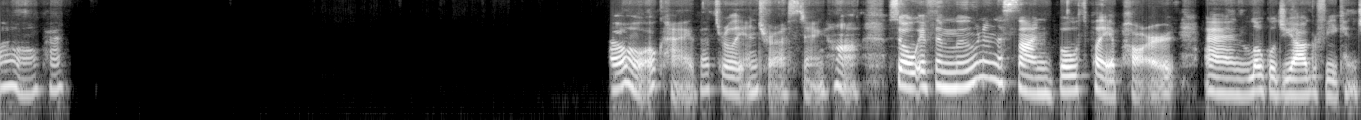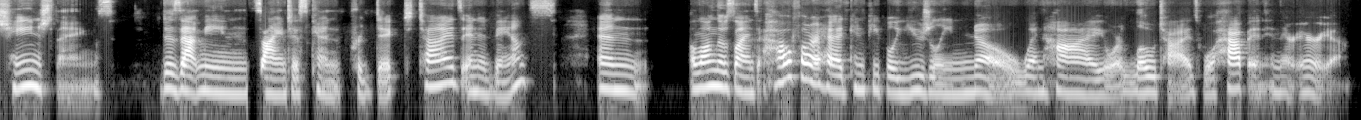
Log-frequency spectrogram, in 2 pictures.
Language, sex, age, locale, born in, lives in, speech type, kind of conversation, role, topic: English, female, 40-44, en-US, United States, United States, read, expert-assistant, asker, What causes tides in the ocean?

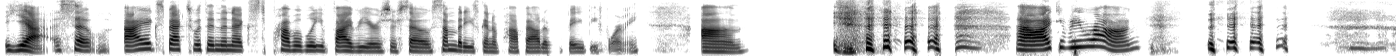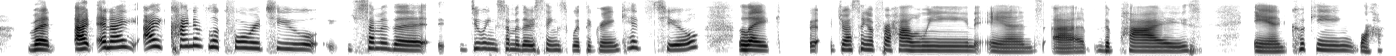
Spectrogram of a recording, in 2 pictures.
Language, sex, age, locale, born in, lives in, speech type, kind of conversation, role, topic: English, female, 45-49, en-US, United States, United States, conversation, podcast, guest, How do you celebrate important heritage holidays?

